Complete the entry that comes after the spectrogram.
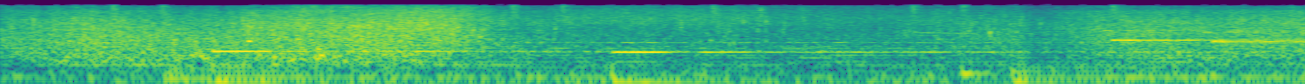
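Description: Gentle Mediterranean Sea waves wash steadily against the shore of the island of Mallorca, Spain, with a soft, continuous sea breeze blowing across the microphone; calm and without any voices.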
